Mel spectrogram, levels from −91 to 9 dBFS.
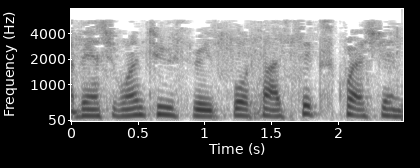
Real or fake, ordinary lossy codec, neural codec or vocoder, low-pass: fake; MP3, 24 kbps; codec, 16 kHz, 4 kbps, FunCodec, trained on LibriTTS, 50 frames a second; 7.2 kHz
